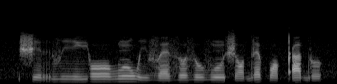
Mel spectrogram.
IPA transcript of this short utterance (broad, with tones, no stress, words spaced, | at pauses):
ʃi˨rviː˦ joː˦ βũ˦ wi˨vɛ˨ zʊ˦zu˦vũ˦ʃɔ˨ dɛ˦pɔ˨kʼa˦ dʊ˦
